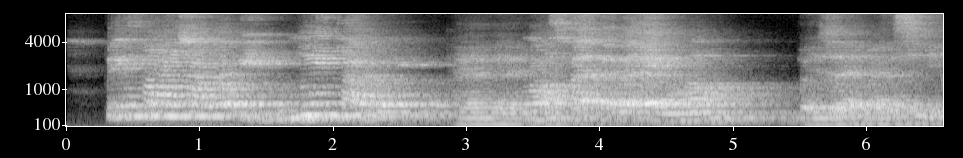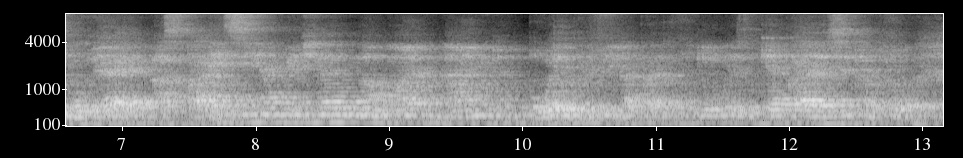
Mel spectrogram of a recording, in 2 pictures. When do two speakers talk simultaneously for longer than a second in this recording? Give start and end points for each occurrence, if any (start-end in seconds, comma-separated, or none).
none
